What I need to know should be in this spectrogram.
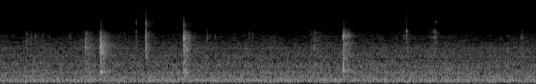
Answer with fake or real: real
